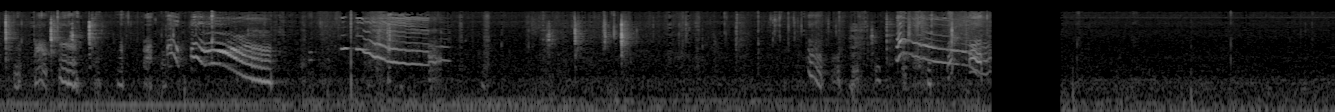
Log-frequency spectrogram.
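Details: Samoyed puppies at three weeks old, walking and playing, making a few scattered thin whimpers and sliding whines amid soft shuffling and a low hum, with a brief silent gap near the end.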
